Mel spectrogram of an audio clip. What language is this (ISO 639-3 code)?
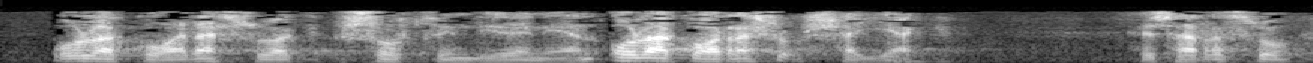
eus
